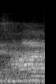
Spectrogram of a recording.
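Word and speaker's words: czar: असे अनेक शब्द आहेत झार हा शब्द इतिहासामध्ये तुम्ही वाचला असेल रशियाचा राजा झाड होता त्या झाडच spelling C झेड ए आर असं आहे या गोष्टींची कल्पना नसते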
